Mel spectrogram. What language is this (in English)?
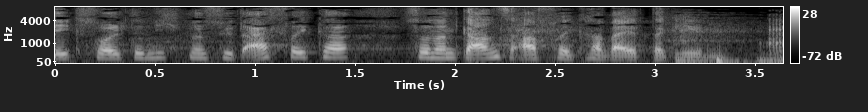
German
